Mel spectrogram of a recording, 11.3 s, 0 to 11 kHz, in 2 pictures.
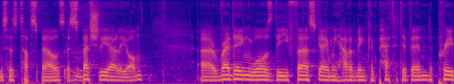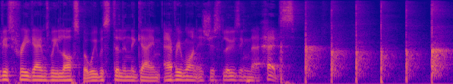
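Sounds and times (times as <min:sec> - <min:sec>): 
speech: 0:00.0 - 0:09.5
sharp hand claps: 0:09.2 - 0:11.3.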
